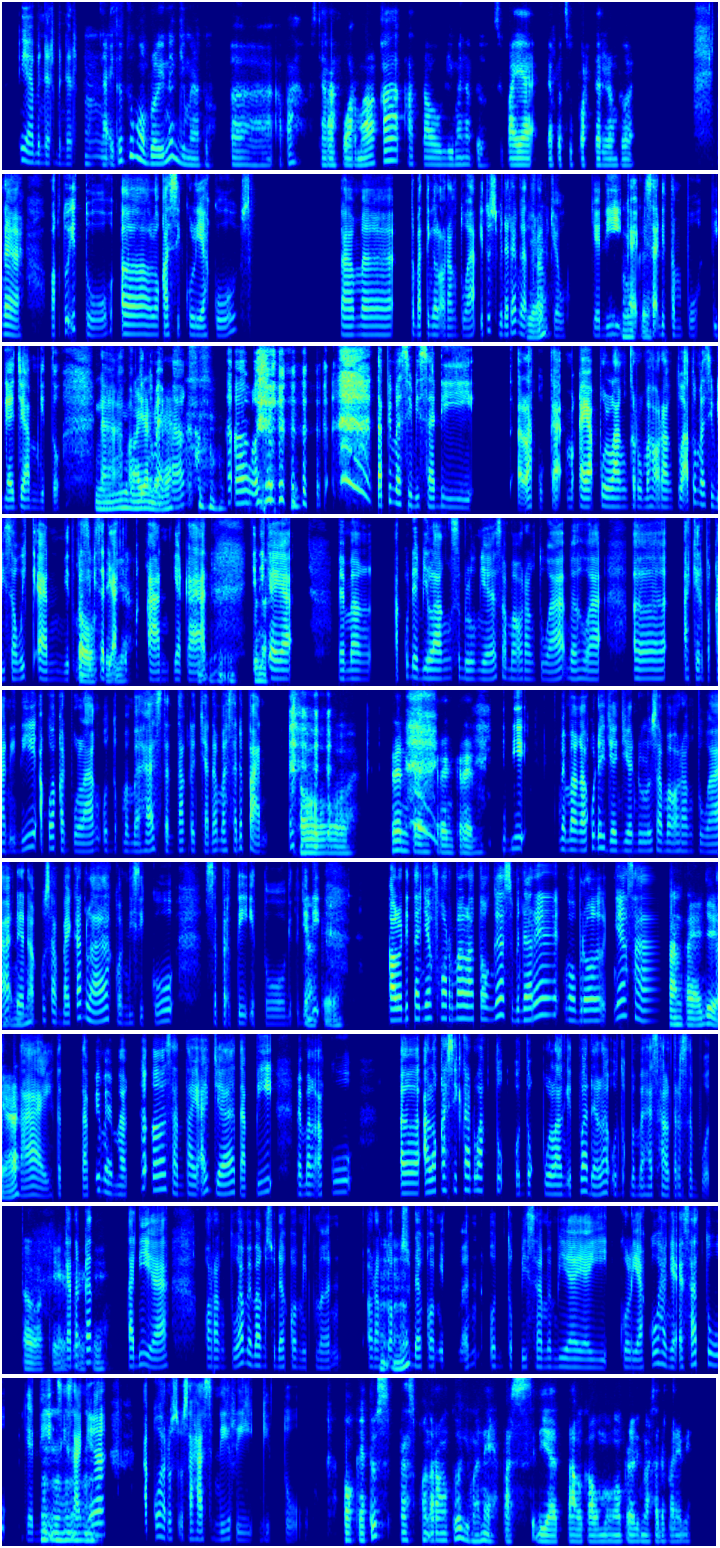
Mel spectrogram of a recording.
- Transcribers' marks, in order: in English: "support"; other background noise; laugh; in English: "weekend"; laugh; tapping
- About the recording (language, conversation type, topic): Indonesian, podcast, Bagaimana kamu memutuskan untuk melanjutkan sekolah atau langsung bekerja?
